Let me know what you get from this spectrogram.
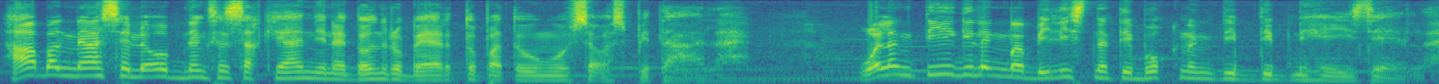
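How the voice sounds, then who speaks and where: A man's voice: on the high side, wildly swooping pitch, fairly quick, a little mellow, faint music behind. A man with a Filipino accent narrating an audio drama in a scripted, dramatic storytelling style.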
